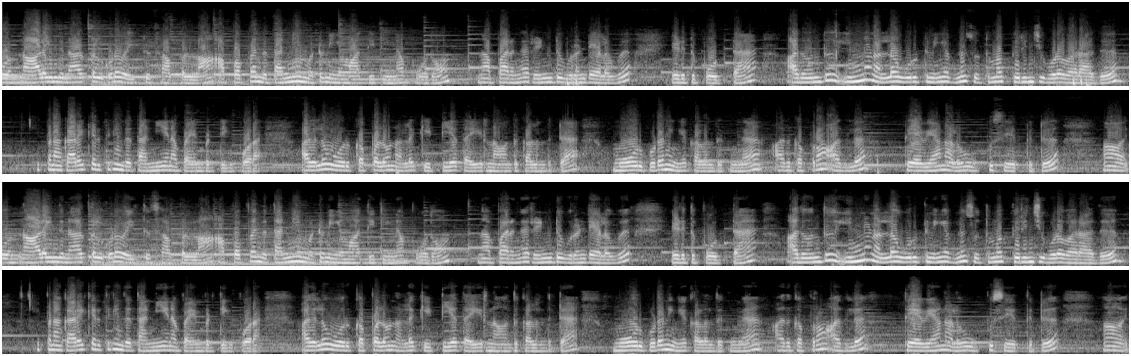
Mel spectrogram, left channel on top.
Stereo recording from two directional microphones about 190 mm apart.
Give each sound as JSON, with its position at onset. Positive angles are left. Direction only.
{"t": 0.2, "sound": "a woman's voice", "side_deg": -30}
